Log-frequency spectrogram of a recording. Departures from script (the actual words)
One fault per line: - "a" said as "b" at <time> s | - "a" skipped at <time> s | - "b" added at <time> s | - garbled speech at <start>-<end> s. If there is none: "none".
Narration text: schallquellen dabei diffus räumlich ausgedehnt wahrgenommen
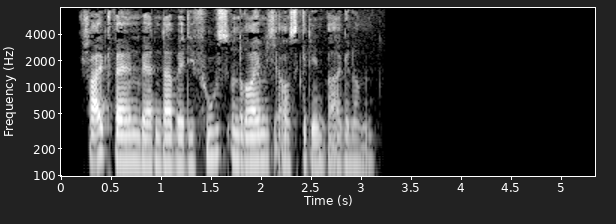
- "werden" added at 0.8 s
- "und" added at 1.7 s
